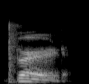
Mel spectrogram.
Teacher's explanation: The sound is a mid-central and tense rounded vowel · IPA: /ɝ/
